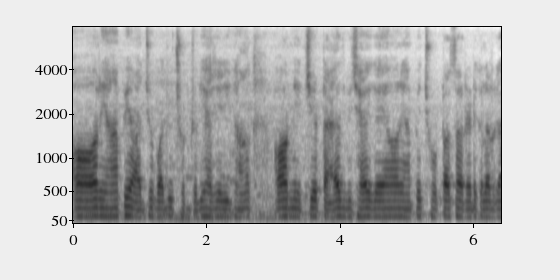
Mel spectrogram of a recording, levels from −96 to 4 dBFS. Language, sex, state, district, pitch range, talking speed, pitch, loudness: Hindi, male, Punjab, Fazilka, 115-125 Hz, 225 wpm, 120 Hz, -21 LUFS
